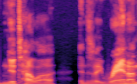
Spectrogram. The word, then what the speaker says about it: Gnutella: They were hijacking an open source protocol called Nutella, which was spelled with a G and U, is like because that's the name of the license. Yeah. And so it's called Nutella.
